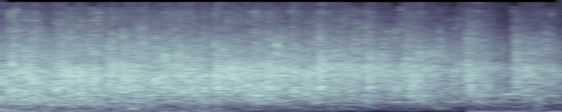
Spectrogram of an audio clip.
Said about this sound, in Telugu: ఇప్పుడు ఎక్కువగా చప్పట్లు కొడతారు.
